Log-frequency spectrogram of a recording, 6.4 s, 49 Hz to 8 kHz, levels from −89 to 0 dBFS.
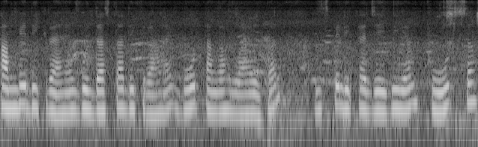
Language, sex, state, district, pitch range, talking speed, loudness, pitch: Hindi, female, Chhattisgarh, Raigarh, 165-185 Hz, 190 wpm, -27 LUFS, 175 Hz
